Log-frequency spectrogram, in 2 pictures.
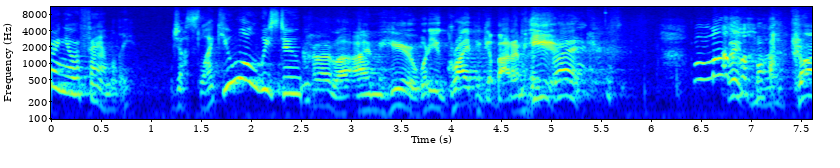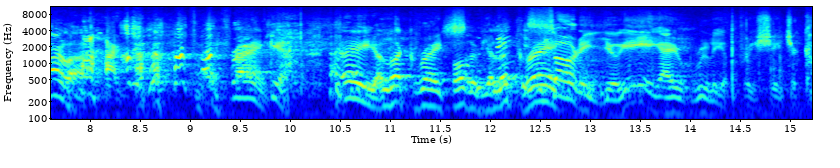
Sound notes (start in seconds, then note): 6.5 chuckling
